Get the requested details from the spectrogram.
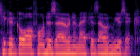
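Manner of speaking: bad, poorly done British accent. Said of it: "I don't know why I adopted a British accent there".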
